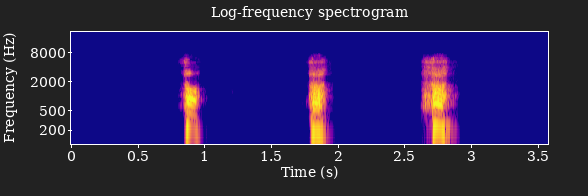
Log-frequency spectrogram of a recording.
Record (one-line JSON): {"exhalation_length": "3.6 s", "exhalation_amplitude": 32768, "exhalation_signal_mean_std_ratio": 0.24, "survey_phase": "beta (2021-08-13 to 2022-03-07)", "age": "45-64", "gender": "Female", "wearing_mask": "No", "symptom_cough_any": true, "symptom_runny_or_blocked_nose": true, "symptom_headache": true, "symptom_loss_of_taste": true, "symptom_other": true, "symptom_onset": "3 days", "smoker_status": "Ex-smoker", "respiratory_condition_asthma": false, "respiratory_condition_other": false, "recruitment_source": "Test and Trace", "submission_delay": "2 days", "covid_test_result": "Positive", "covid_test_method": "RT-qPCR", "covid_ct_value": 17.4, "covid_ct_gene": "ORF1ab gene", "covid_ct_mean": 18.2, "covid_viral_load": "1000000 copies/ml", "covid_viral_load_category": "High viral load (>1M copies/ml)"}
